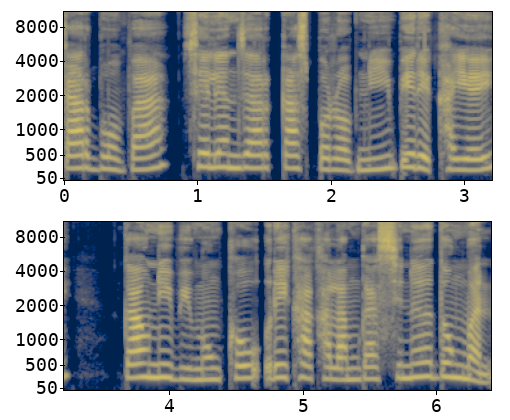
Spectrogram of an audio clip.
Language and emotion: Bodo, neutral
